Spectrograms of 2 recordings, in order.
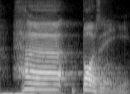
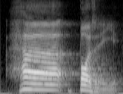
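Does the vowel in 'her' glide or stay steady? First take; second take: steady; steady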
